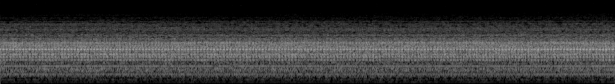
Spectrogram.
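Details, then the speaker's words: Mini mill with newly fitted belt drive kit running in low gear (up to about 1100 rpm): steady, even whir and fine hiss. The old gear grinding and metal-on-metal lever rubbing are gone. Normal running. "We're in low gear right now. That is so much quieter. No more of that gear grinding, clunking, clacking."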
